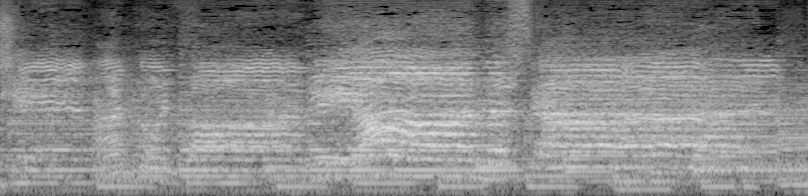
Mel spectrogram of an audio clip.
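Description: A mixed church choir of men and women singing a hymn together, with low held bass notes moving in steps beneath the voices.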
